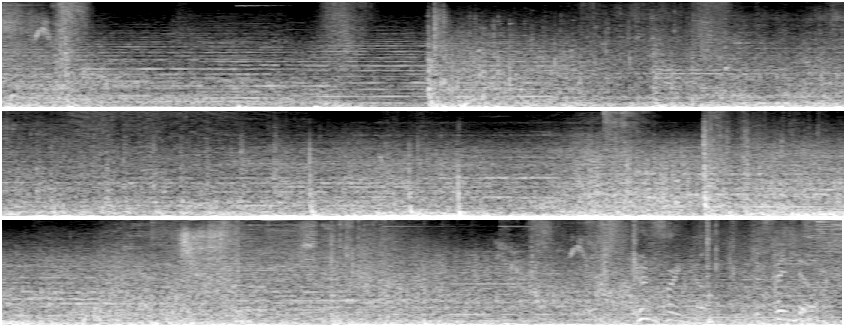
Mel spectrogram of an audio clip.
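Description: Spell blasts from Confringo and Incendio in the Hogwarts Legacy video game, a dense run of booming, crashing impacts that swell into a continuous loud rumble with bursts piling over one another.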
